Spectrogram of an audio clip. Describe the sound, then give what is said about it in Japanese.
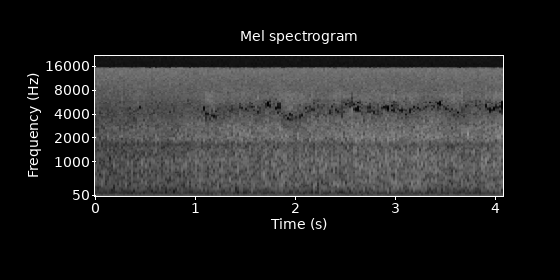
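Steady, rushing river water flows continuously, a broad even hiss of current that stays constant throughout with no voices. “あ、川に出ちゃった。 ここから先は行けないわ。”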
